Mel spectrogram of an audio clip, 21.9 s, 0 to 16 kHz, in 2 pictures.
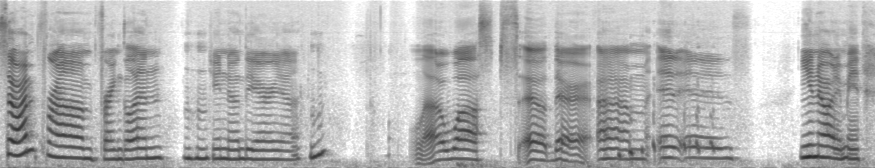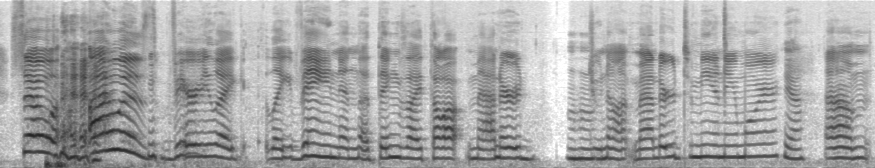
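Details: Ataxic dysarthria in a 26-year-old woman with Friedreich's ataxia, a progressive genetic disease; also affects gait.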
